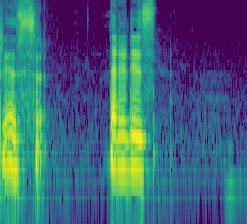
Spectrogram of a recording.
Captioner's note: speaking French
